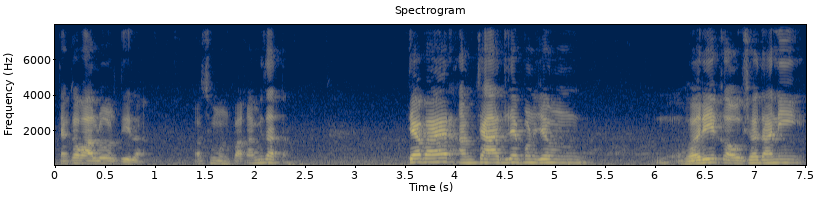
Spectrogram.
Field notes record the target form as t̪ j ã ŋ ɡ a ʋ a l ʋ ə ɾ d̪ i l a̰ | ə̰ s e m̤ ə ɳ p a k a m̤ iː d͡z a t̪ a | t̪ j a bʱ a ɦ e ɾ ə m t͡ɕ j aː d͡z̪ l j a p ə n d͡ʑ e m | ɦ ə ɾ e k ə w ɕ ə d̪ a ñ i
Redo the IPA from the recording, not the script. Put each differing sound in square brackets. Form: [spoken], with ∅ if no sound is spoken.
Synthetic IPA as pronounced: t̪ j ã ŋ [k] a ʋ a l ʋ ə ɾ d̪ i l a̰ | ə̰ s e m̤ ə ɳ p a k a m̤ iː d͡z a t̪ a | t̪ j a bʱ a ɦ e ɾ [a] m t͡ɕ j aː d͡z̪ l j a p ə [ɳ] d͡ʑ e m | ɦ ə ɾ e k ə w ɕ ə d̪ a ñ i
